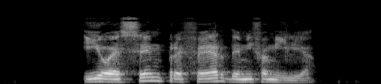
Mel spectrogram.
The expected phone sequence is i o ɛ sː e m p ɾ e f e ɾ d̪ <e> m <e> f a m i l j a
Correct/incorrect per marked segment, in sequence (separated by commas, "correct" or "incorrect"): correct, incorrect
